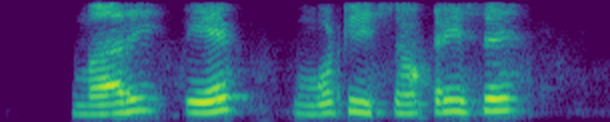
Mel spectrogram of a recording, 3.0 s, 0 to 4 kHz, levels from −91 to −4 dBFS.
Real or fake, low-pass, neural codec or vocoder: fake; 3.6 kHz; codec, 44.1 kHz, 2.6 kbps, DAC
